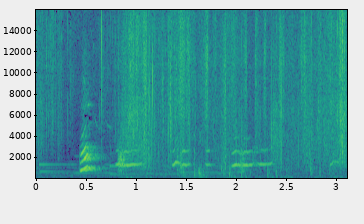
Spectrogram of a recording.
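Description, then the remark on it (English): Wolves whining and growling as they are poised to attack: a sharp rising yelp near the start, then a run of short, high whimpers over a low, rough rumble. No one speaks. “Just as the wolves were poised to attack.”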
